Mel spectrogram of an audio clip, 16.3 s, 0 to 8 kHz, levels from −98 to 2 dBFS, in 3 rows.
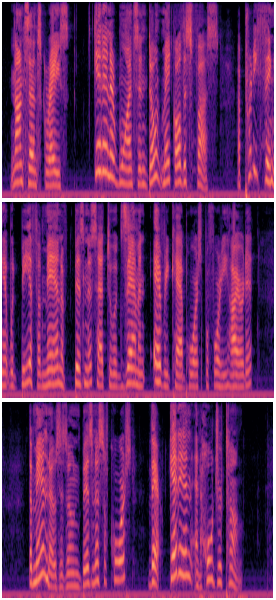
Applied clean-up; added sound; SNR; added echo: none; none; none; none.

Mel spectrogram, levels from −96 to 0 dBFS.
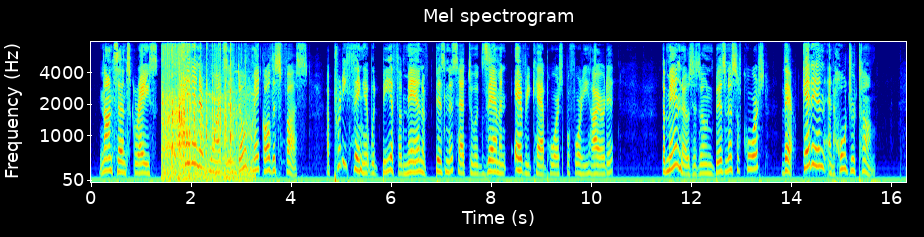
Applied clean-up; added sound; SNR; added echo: none; Skateboard; -4 dB; none.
